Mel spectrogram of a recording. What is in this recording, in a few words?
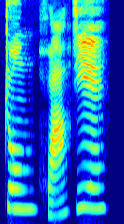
"zhong1hua2jie1", chinese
